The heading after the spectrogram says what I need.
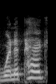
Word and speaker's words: Winnipeg: These maps include like the map of, please correct my pronunciation, Winnipeg, is that right?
